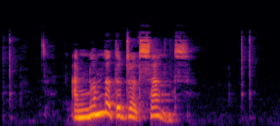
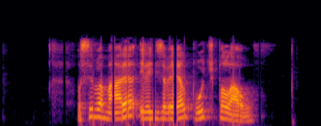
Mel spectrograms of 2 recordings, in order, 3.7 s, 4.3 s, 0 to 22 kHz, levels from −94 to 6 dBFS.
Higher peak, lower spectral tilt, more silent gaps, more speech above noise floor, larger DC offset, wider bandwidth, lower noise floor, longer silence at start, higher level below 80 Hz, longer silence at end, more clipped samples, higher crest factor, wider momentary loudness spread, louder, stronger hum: second, -6 dBFS vs -2 dBFS; first, -4.5 dB/octave vs -3 dB/octave; neither; first, 53 dB vs 28 dB; neither; first, 9 kHz vs 7.8 kHz; first, -72 dBFS vs -46 dBFS; first, 0.95 s vs 0.7 s; second, -70 dBFS vs -52 dBFS; first, 1.25 s vs 0.9 s; neither; about the same, 16 dB vs 18 dB; first, 13 LU vs 8 LU; second, -21 LUFS vs -17 LUFS; neither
